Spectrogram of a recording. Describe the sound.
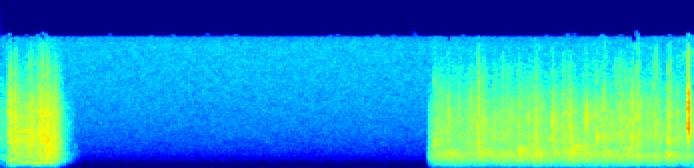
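A church audience applauds its speakers and small groups in two bursts. Brief clapping fades out and is followed by a few seconds of silence, then fuller, sustained applause resumes and continues to the end.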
